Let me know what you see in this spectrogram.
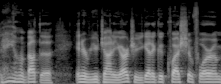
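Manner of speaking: ordinary talk, nothing marked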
